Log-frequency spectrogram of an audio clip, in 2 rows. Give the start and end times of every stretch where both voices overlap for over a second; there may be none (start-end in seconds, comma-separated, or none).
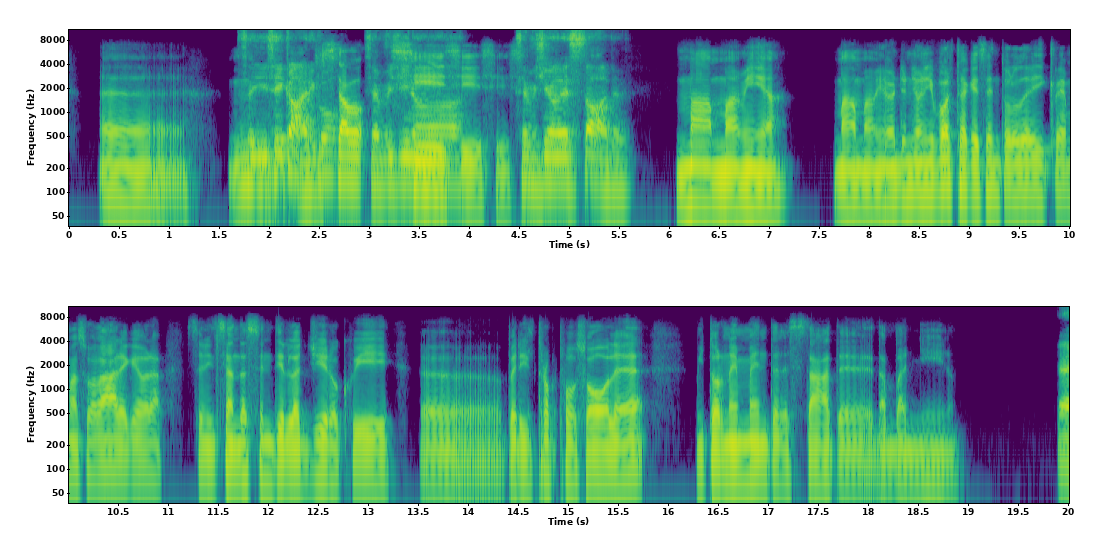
1.7-4.6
